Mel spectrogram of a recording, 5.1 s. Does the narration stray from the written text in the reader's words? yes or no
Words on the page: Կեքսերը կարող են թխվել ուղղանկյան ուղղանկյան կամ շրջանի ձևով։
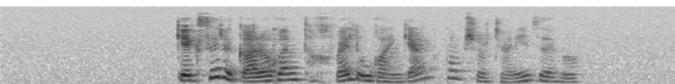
yes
